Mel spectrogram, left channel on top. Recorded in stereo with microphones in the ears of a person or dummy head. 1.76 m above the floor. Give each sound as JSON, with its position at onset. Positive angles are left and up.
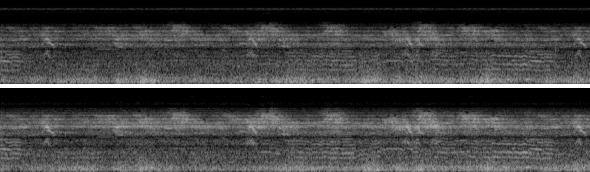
{"t": 0.0, "sound": "an insect", "side_deg": -15}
